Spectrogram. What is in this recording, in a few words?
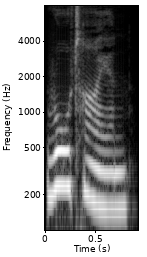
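"wrought iron", English, British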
